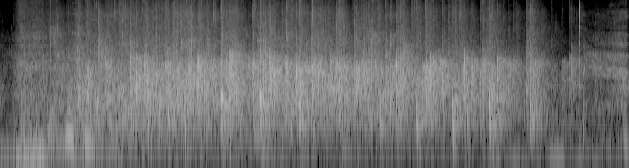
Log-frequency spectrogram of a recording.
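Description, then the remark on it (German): An audience applauds steadily for several seconds, a dense wash of many hands clapping at once that swells quickly and then thins out toward the end. “Sie dürfen klatschen.”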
